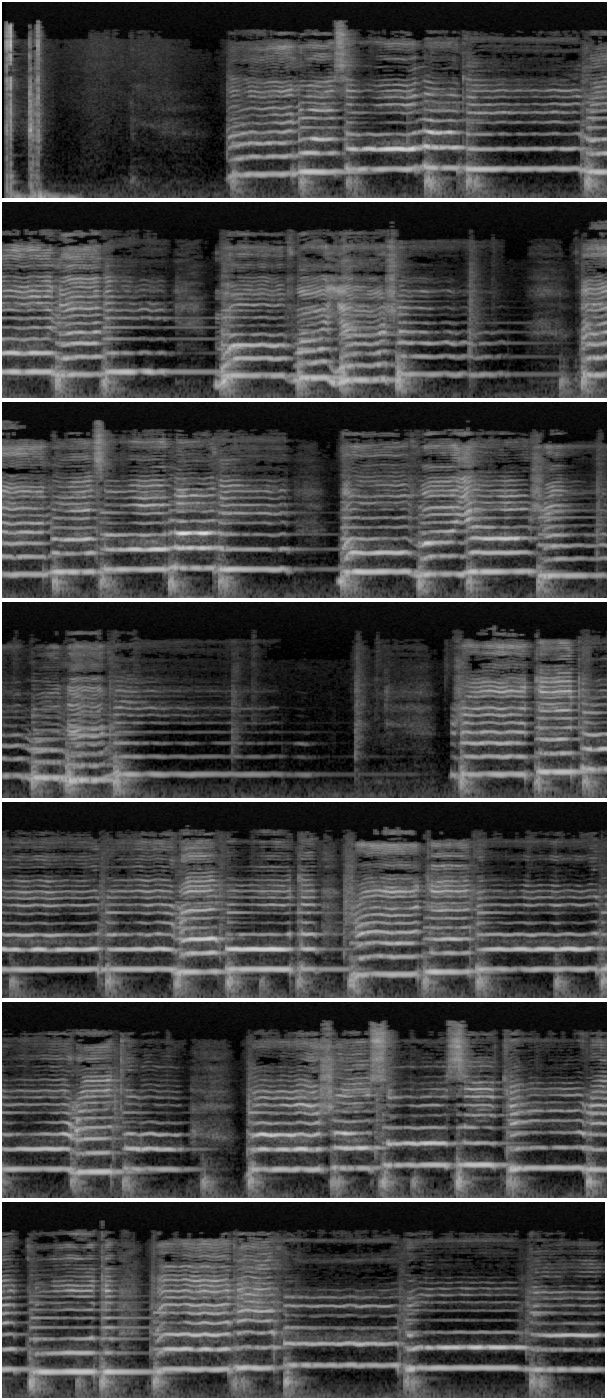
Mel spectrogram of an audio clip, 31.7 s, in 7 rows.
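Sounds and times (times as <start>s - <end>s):
soprano singing: 1.7s - 15.9s, 17.0s - 31.7s.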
